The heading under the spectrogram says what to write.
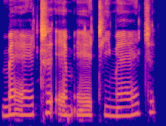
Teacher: This is the sound in mat, M-A-T mat. The mouth passage is completely closed by the lips and to allow the air escape through the nose. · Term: bilabial nasal sound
